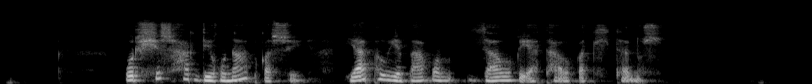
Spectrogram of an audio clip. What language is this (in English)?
Kabardian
